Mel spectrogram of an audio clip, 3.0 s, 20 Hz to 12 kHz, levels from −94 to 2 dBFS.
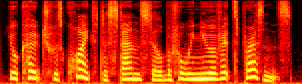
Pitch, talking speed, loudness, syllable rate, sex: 225 Hz, 260 wpm, -16 LUFS, 6.8 syllables/s, female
